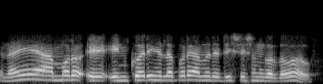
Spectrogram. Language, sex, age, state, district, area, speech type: Odia, male, 18-30, Odisha, Cuttack, urban, conversation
